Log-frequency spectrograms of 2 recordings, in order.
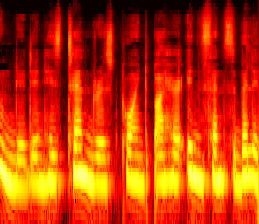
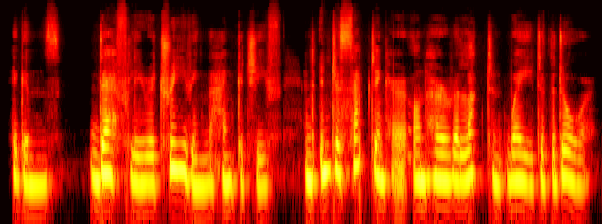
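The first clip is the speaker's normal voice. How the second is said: plain reading voice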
